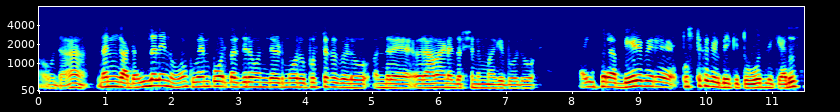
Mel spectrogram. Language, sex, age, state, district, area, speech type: Kannada, male, 18-30, Karnataka, Shimoga, urban, conversation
